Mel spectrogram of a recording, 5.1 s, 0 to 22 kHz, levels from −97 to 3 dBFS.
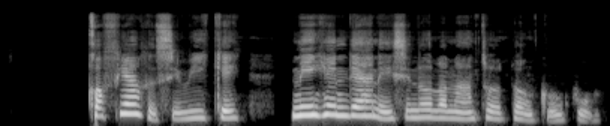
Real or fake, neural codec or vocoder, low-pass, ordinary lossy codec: real; none; 14.4 kHz; none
